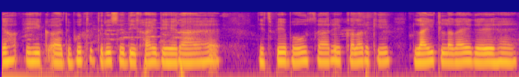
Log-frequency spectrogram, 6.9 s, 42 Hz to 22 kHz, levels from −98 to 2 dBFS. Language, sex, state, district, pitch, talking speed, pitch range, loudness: Hindi, male, Jharkhand, Deoghar, 150 Hz, 155 wpm, 145-155 Hz, -17 LUFS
